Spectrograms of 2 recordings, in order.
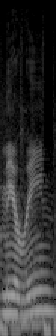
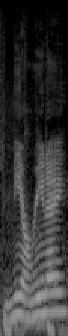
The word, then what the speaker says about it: Miorine: Also, it just dawned on me that I have just been mispronouncing her name this entire time. Apparently, it's not Miorine, it's Miorine, so sorry.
